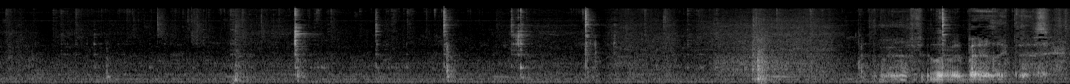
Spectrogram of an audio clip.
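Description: Scattered sharp clinks and knocks as a piece of seasoned beef is set onto the wire rack inside a Flavorwave turbo oven's glass bowl, over a steady low hum. A denser patch of handling noise comes near the end.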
